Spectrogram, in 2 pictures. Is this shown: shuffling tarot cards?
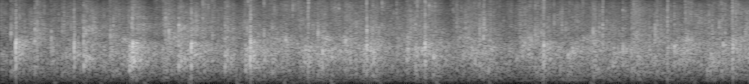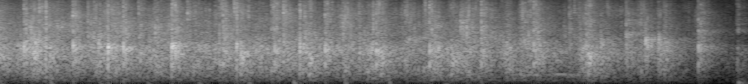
no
